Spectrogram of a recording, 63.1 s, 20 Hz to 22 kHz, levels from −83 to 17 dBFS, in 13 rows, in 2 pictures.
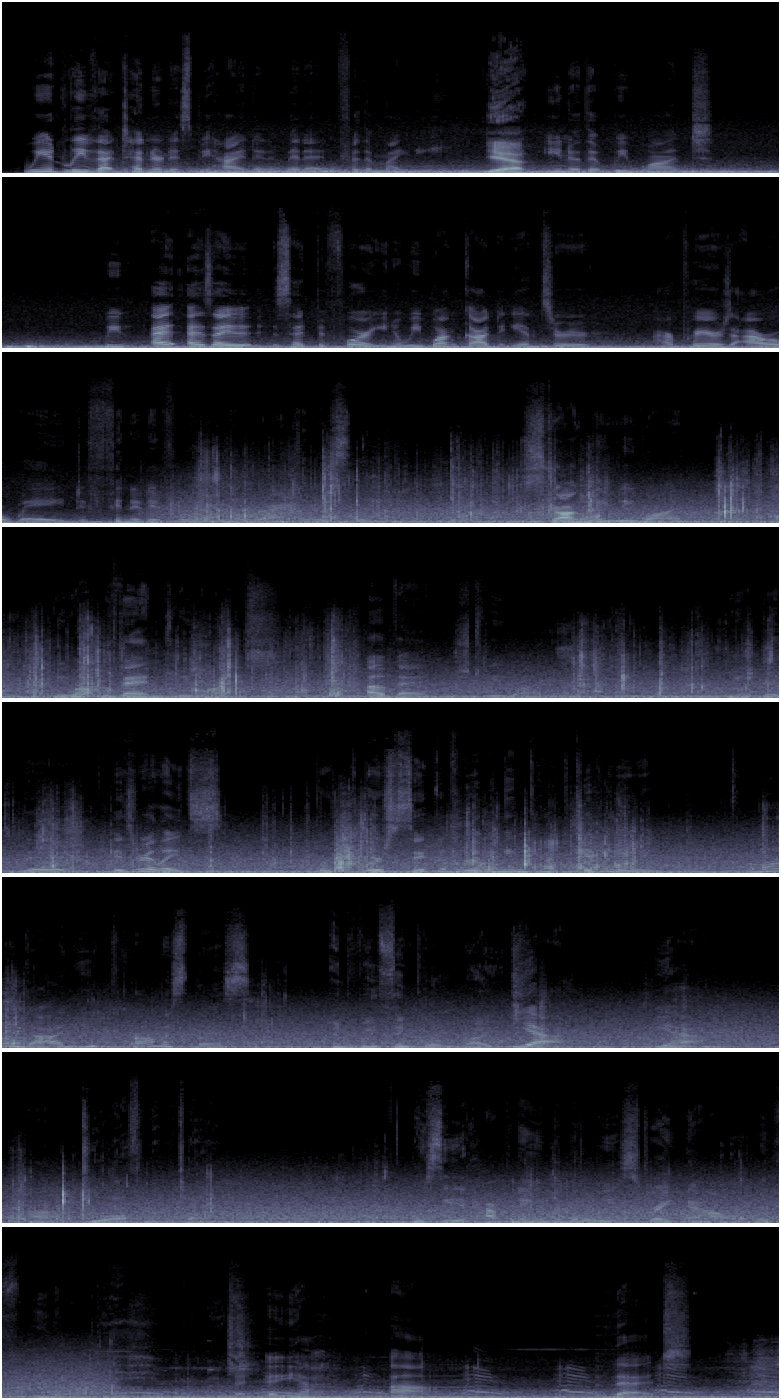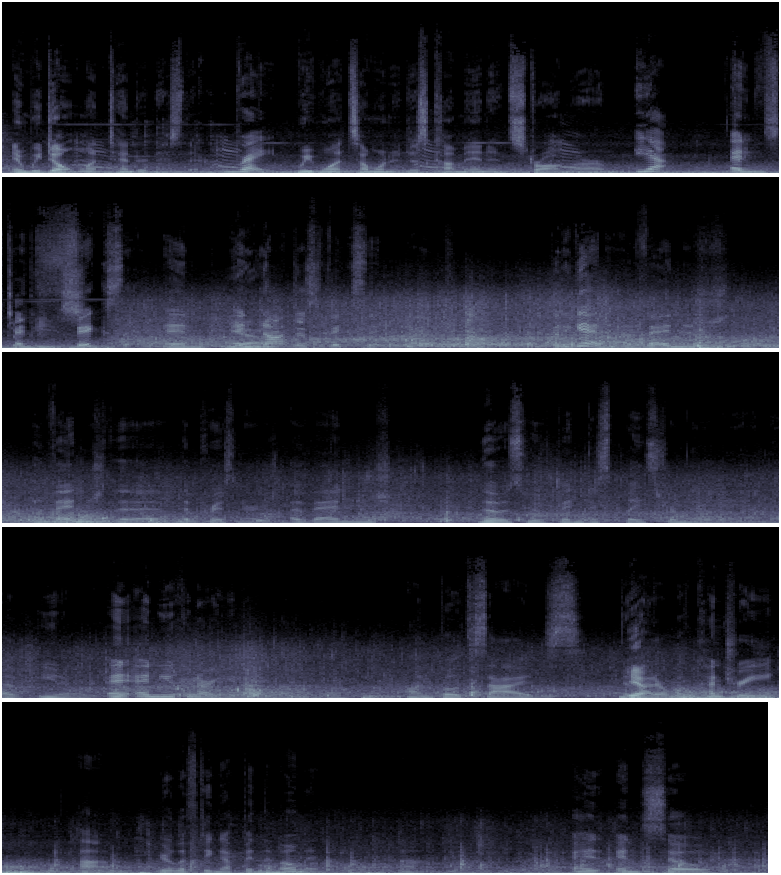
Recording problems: rain or running water; loud; throughout; 1 dB below the speech

